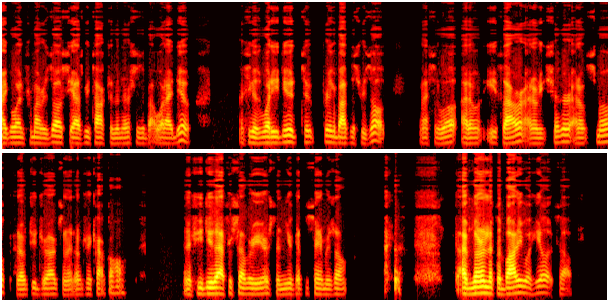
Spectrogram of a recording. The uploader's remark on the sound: qualification from the 100 Pounders Phone Meeting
